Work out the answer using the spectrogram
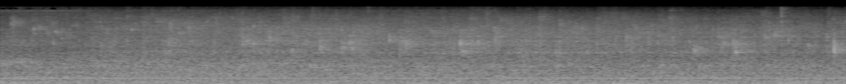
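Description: Pork sizzling and crackling as it fries in oil in a pan, with a faint steady hum underneath.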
